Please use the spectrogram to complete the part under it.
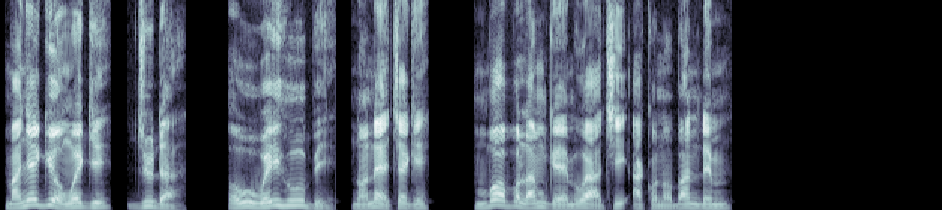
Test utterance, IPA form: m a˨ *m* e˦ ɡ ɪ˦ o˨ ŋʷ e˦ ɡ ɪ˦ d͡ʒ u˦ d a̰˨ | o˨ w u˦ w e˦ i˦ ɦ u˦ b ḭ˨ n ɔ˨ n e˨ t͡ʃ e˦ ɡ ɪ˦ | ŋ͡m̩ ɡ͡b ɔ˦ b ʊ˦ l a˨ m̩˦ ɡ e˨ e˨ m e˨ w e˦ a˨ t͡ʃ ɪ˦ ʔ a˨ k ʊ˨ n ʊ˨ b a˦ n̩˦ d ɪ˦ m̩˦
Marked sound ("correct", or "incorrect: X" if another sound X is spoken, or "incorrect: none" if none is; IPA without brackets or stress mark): incorrect: ɲ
